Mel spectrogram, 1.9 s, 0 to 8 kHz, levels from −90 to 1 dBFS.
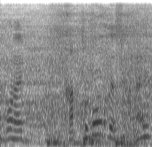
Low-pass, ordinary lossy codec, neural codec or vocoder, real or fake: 7.2 kHz; none; autoencoder, 48 kHz, 32 numbers a frame, DAC-VAE, trained on Japanese speech; fake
